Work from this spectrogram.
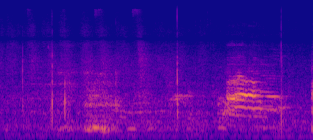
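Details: White neutered male cat about four years old, golden-eyed, at an animal shelter, snoozing, purring and kneading; a soft, short meow rises late in the recording after a woman speaks gently to him, with quiet room sounds around.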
